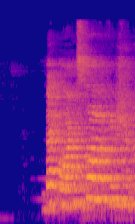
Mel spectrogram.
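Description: Silence for the first half second or so, then a woman's voice speaking slowly, with long drawn-out syllables.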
